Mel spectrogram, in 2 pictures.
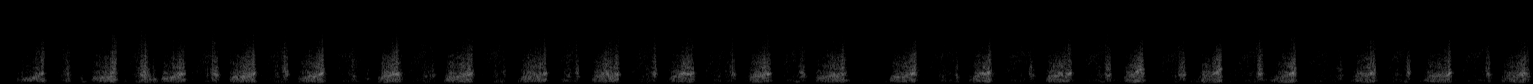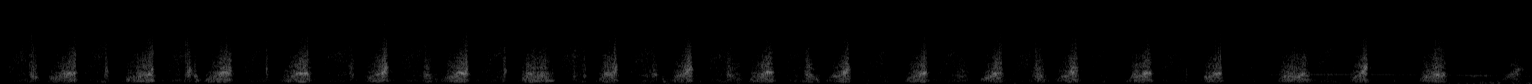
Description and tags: Scratching Couch
Scratching a couch by Constantly dragging fingernails across the fabric.
couch, fingers, human, long, nails, scratches, scratching, sofa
